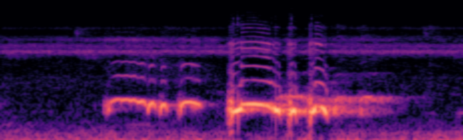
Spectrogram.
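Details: Local zebra dove with a loud voice in full song, used as a lure for other doves. A cooing lead-in breaks into a loud, fast, bubbling series of coos that trails off, over a steady high-pitched whine.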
